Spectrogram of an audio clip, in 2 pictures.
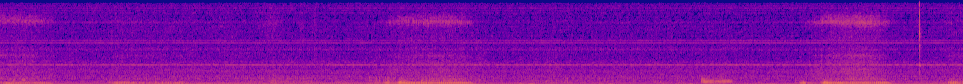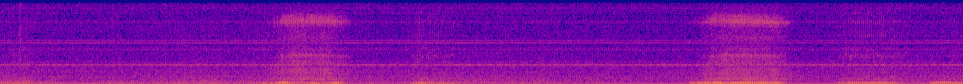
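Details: Rescue older dog ("golden oldie") snoring while asleep: soft, rattling snores about every four seconds, each with a faint whistling note, over steady room hum.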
